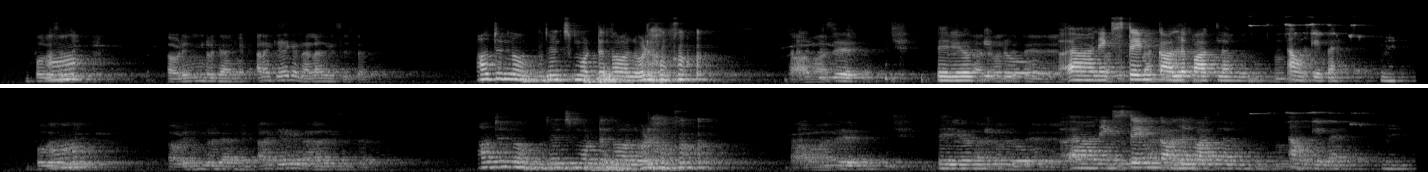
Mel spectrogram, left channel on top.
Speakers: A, on the left; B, on the left.
A: போக
B: ஆ
A: சொல்லி அப்டின்னு இருக்காங்க ஆனா கேக்க நல்லாருக்கு சிஸ்டர்
B: அதென்ன <unintelligible> மட்டுந்தான் அலவ்டாமா
A: ஆமா
B: அது செரி
A: சிஸ்டர்
B: செரி ஓகே
A: அது வந்துட்டு
B: ப்ரோ ஆ நெக்ஸ்ட்
A: ஓகே
B: டைம்
A: தேங்க்யூ
B: கால்ல
A: சிஸ்டர்
B: பாக்கலாம் ப்ரோ
A: ம் ம்
B: ஓகே பாய் ம்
